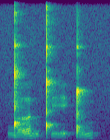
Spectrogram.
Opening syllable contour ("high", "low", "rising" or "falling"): rising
